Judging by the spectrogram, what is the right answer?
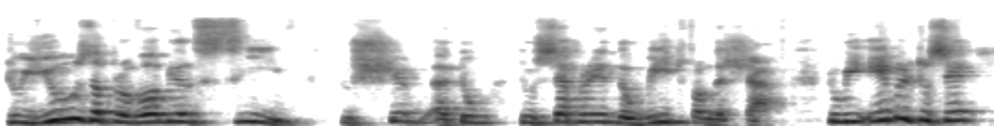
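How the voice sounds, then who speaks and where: A man's voice: extremely high pitch, a little mellow, roomy sound, poor audio. A man in his sixties answering audience questions in a lecture, emphatic and rhetorical, piling up phrases in lists. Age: 60s. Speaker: guest speaker. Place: remote call from a room.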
